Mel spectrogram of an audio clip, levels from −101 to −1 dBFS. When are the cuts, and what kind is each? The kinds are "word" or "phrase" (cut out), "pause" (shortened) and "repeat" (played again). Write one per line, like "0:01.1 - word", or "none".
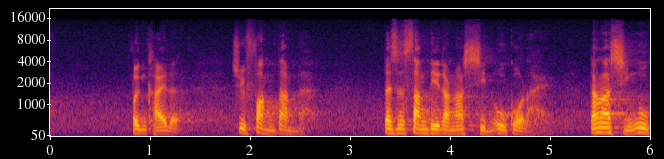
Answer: none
